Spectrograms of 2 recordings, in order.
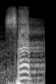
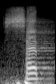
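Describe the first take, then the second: First: The vowel is a short 'e' sound. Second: The vowel is a short 'e' sound.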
